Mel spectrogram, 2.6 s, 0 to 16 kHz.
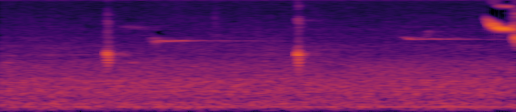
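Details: Male Red-winged Blackbird at Dufferin Islands on April 23, 2021, giving thin, high, drawn-out whistles, each slightly falling, with two soft chips between and a louder, harsher burst at the end.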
